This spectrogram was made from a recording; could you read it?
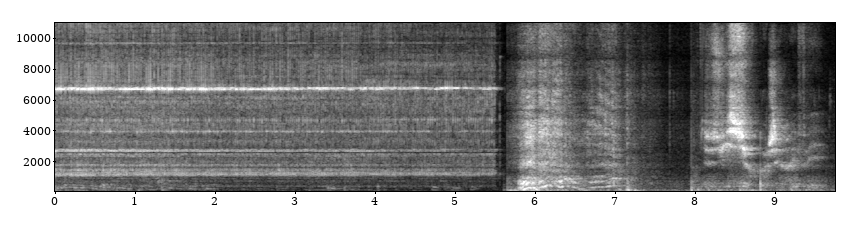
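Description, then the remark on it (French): An alarm clock rings at 8:30 in the morning with a steady, shrill, high-pitched electronic tone for about five seconds, then cuts off abruptly as people begin talking. “Oh ben le réveil vient de sonner alors.”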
